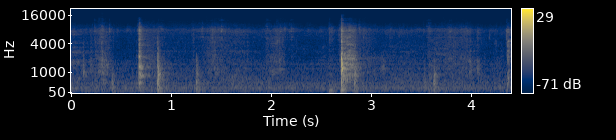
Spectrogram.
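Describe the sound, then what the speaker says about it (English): Chicken and broccoli being stirred in a pan on the stove, with soft scraping and a few sharp clinks of the utensil against the pan over a faint sizzle. "I'll mix it all up until it starts heating up."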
